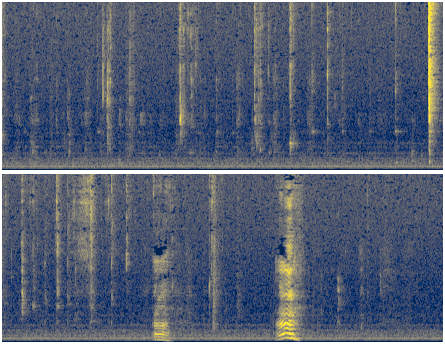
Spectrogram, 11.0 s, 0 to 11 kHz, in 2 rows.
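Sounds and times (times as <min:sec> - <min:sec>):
wet chewing: 0:00.0 - 0:04.4, 0:05.2 - 0:07.2
steady low hum: 0:00.0 - 0:11.0.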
